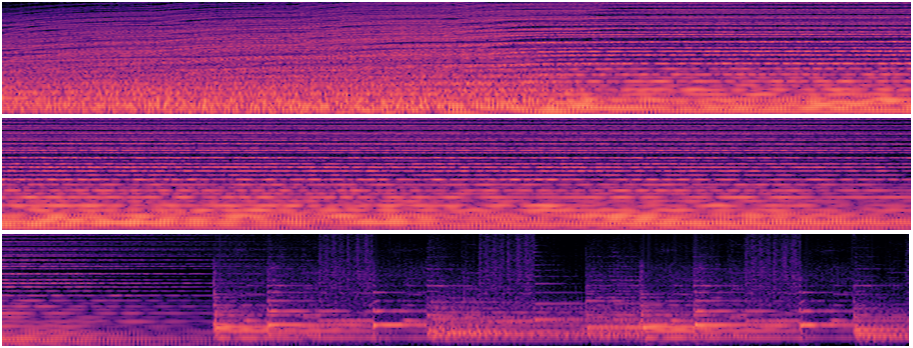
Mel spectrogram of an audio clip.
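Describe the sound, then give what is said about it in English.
THX Deep Note audio logo: a swarm of wandering, gliding tones converges into one huge sustained chord that holds steady and then fades. A separate choppy, pulsing passage follows it. “That somewhat ominous sound you just heard is the THX audio logo known as the Deep Note. At first, it seems to go everywhere and nowhere, and then comes together at the end for a larger-than-life resolution.”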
